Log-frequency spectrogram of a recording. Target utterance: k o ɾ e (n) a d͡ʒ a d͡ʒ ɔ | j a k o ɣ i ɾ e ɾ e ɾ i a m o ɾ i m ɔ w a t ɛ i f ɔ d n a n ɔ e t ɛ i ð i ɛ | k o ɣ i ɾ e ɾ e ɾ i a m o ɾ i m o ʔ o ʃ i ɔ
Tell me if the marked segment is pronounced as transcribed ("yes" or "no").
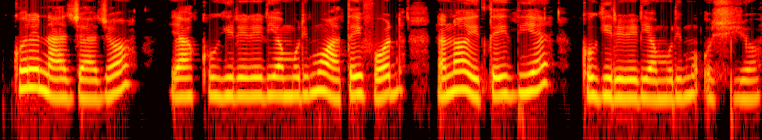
yes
